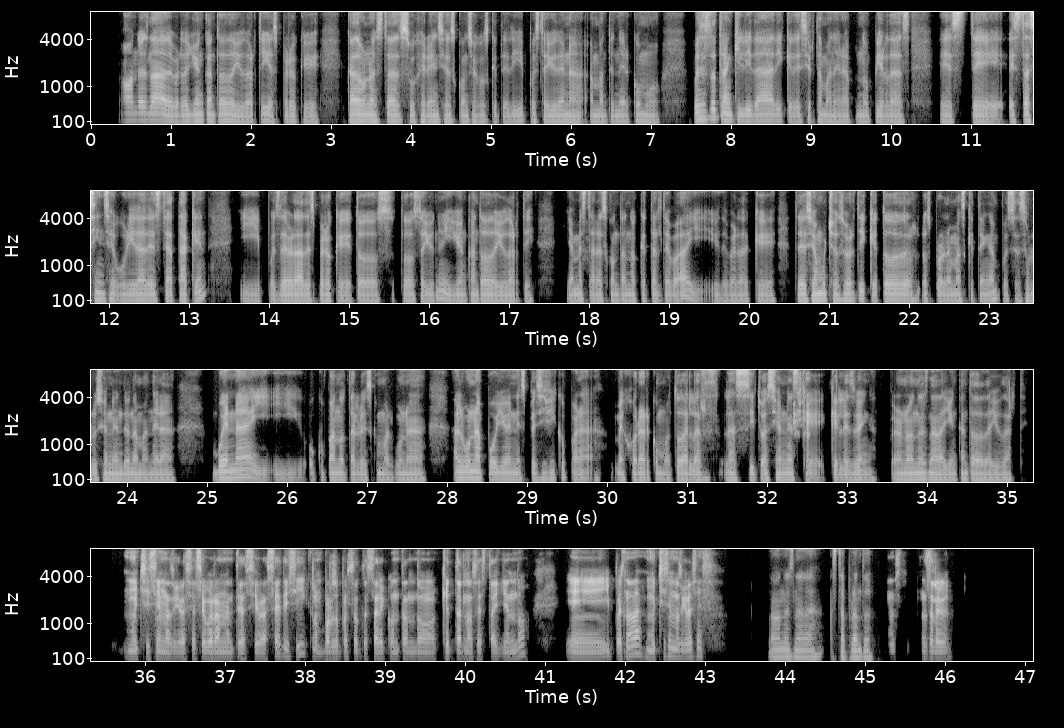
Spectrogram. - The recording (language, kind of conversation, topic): Spanish, advice, ¿Cómo puedo expresar mis inseguridades sin generar más conflicto?
- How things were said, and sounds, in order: other background noise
